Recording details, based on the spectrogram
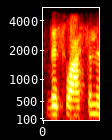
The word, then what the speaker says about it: Viswasam: My name is spelled S-H-A-R-M-I-L-A. Viswasam is my last name, V as in Victor, I-S-W-A-S-A-M.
